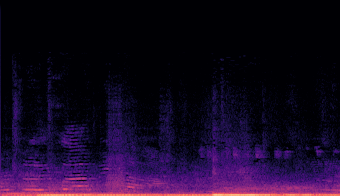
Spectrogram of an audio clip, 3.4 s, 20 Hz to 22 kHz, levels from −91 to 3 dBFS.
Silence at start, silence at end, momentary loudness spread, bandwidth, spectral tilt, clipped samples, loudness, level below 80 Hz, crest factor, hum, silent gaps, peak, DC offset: 0 s; 0 s; 11 LU; 3.7 kHz; -11 dB/octave; under 0.1%; -21 LUFS; -42 dBFS; 14 dB; none; none; -6 dBFS; under 0.1%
